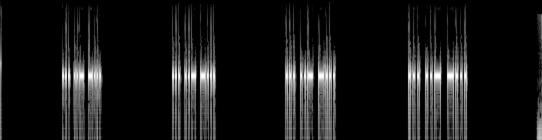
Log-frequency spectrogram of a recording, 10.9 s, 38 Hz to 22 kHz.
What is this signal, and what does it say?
Morse code, heard as a keyed tone, about 35 wpm, 700 Hz. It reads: SUB SUB SUB SUB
